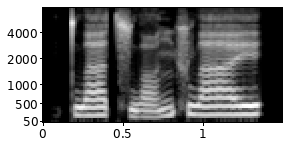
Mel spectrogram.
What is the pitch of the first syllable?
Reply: high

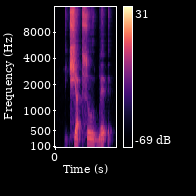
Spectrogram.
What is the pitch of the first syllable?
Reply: high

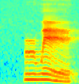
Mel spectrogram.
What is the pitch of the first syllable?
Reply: falling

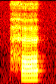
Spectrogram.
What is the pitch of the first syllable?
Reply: high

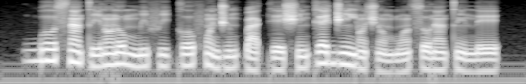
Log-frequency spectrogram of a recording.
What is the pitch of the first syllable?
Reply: high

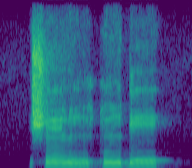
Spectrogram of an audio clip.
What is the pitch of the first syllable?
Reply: high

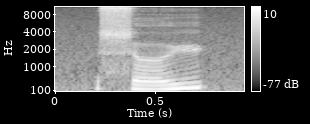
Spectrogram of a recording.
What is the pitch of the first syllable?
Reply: rising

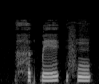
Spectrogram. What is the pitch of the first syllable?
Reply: low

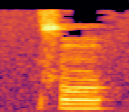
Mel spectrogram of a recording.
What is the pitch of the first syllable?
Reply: low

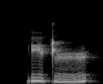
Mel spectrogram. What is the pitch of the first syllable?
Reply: falling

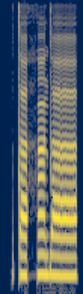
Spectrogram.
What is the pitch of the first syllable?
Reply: low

